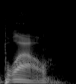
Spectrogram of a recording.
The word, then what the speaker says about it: Blough: By the way, what's interesting, uh, Drew Lock and uh, David Blough you have to think of it. It rhymes with when the bow breaks.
